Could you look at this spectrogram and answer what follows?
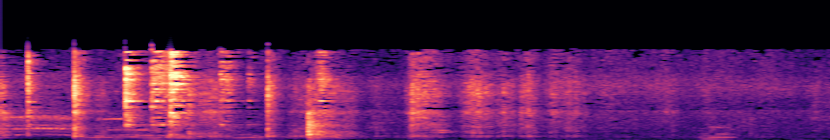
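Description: A spoon scrapes and clinks around a metal pan as cornstarch is stirred into a thickening sauce for homemade chicken and burger steak, several loud close knocks at first, then softer scraping with a brief hum.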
